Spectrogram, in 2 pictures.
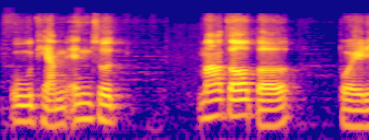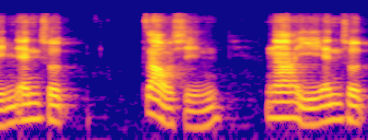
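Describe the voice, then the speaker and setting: A man reading out production credits in a scripted announcer style. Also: medium pitch.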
